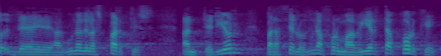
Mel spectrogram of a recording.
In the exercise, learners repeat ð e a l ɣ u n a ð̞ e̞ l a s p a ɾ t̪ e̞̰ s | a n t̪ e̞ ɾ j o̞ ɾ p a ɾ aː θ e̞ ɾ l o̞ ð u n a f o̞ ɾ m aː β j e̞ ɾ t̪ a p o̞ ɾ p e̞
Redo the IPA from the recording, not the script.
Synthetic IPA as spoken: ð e a l ɣ u n a ð̞ e̞ l a s p a ɾ t̪ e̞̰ s | a n t̪ e̞ ɾ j o̞ ɾ p a ɾ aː θ e̞ ɾ l o̞ ð u n a f o̞ ɾ m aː β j e̞ ɾ t̪ a p o̞ ɾ k e̞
